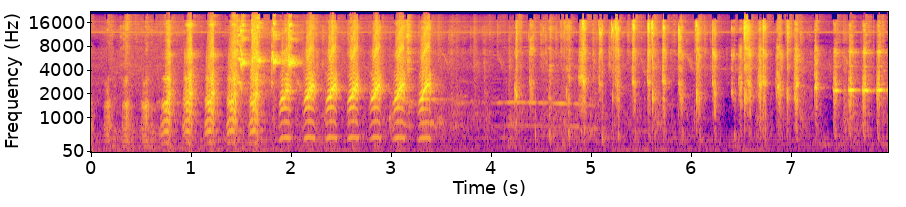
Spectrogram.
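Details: Javan myna in full song, described as highly vocal and attention-grabbing: a fast series of harsh, harmonic squawky notes repeated about twice per second, pausing midway, then resuming with scratchy chatter and a thin whistled tone.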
